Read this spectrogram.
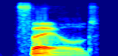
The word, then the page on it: failed: British English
